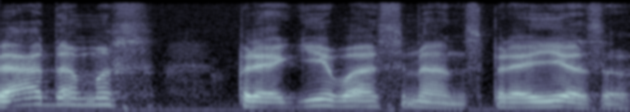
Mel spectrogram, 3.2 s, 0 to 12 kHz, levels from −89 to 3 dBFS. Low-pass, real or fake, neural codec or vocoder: 10.8 kHz; real; none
